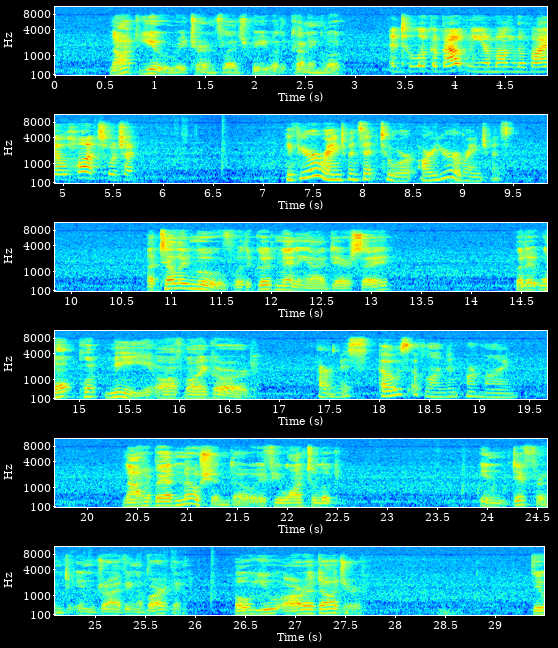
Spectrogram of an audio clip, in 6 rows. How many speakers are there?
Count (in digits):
3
